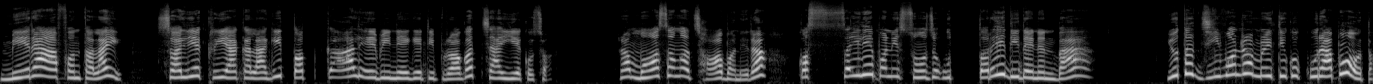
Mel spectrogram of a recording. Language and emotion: Nepali, angry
